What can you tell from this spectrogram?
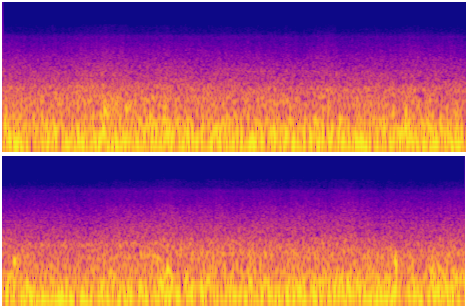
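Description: Car driving along a road: a steady low rumble of road and tyre noise, with some wind noise.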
